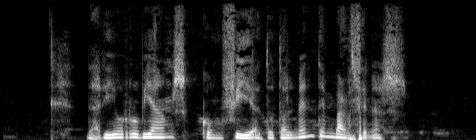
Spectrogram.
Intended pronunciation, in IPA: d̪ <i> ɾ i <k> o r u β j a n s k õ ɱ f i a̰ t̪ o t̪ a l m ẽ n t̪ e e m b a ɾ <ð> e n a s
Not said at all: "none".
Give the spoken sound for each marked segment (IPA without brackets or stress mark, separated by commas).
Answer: a, none, θ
